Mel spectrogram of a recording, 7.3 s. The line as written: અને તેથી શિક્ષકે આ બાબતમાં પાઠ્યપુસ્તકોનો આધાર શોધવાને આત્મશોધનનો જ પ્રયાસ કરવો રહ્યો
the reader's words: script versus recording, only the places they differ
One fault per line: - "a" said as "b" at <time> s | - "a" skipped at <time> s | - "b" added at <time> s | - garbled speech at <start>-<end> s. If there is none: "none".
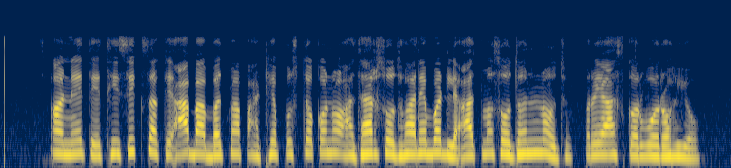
- "બદલે" added at 4.3 s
